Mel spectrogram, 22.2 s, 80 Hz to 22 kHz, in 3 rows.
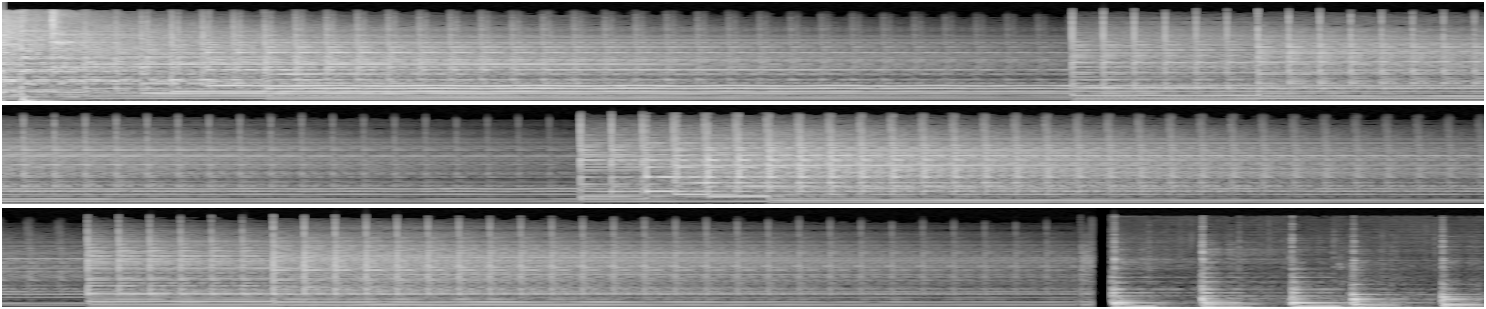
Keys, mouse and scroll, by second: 0.7 click, 8.0 click, 10.9 click, 11.7 click, 13.4 click, 15.9 alt+click, 16.4 click, 17.2 alt+click, 17.7 alt+click, 19.4 click, 21.2 scroll up 1.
